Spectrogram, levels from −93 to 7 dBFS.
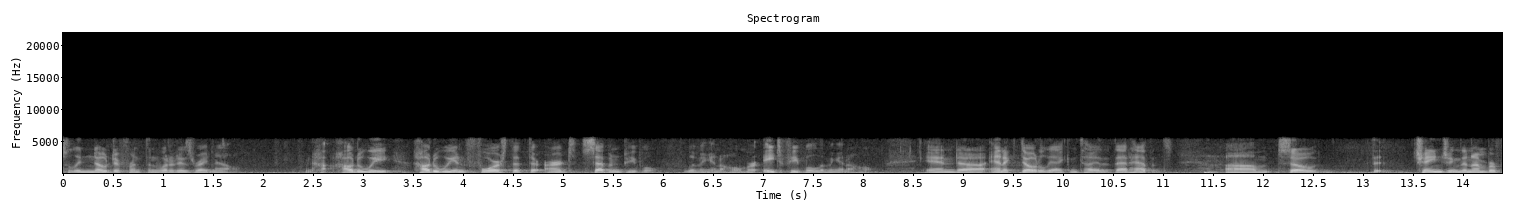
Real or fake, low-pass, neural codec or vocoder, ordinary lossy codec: fake; 5.4 kHz; vocoder, 44.1 kHz, 128 mel bands every 512 samples, BigVGAN v2; Opus, 64 kbps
